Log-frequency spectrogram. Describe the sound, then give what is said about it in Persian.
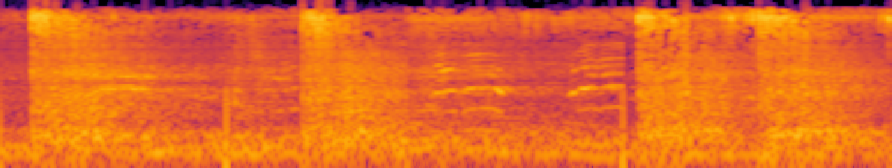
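Three sharp, loud gunshots crack out about two seconds apart, echoing over a noisy crowd of shouting voices in a street, as security forces fire on protesters in Sanandaj, Kurdistan province. “ویدیوهایی که منتشر شده نشان می‌دهد معترضان با آتش زدن لاستیک و سطل‌های زباله تلاش می‌کنند جلو ورود و پیشروی نیروهای انتظامی را بگیرند و در مقابل نیروهای امنیتی به سوی مردم شلیک می‌کنند.”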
